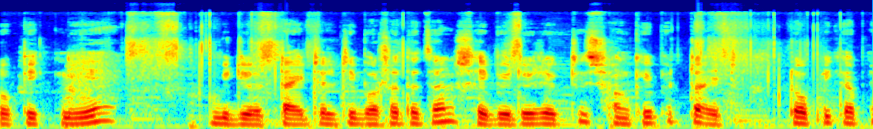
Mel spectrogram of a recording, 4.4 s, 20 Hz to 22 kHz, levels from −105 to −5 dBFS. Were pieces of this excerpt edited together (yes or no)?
no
